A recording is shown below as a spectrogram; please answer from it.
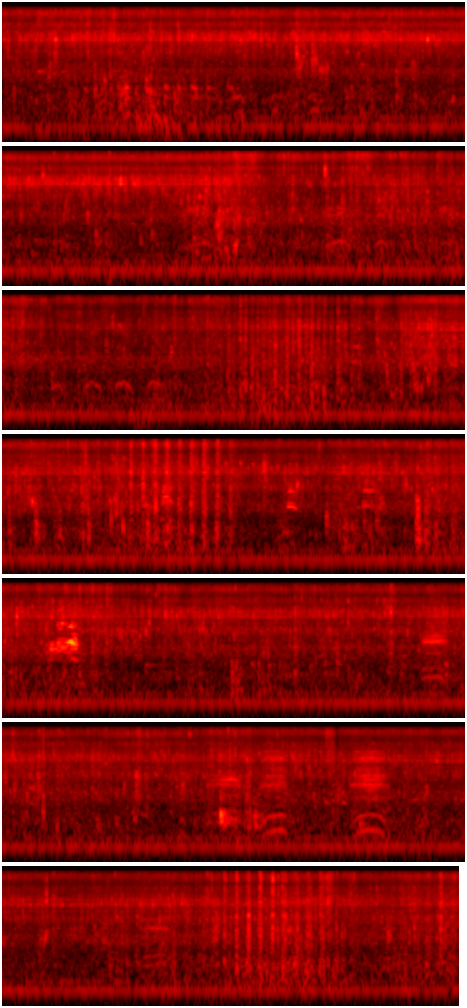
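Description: Muscovy ducks splashing and bathing in a hose-fed puddle, with water trickling throughout. Scattered short honks and calls from geese and ducks break in, the loudest about two-thirds through.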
